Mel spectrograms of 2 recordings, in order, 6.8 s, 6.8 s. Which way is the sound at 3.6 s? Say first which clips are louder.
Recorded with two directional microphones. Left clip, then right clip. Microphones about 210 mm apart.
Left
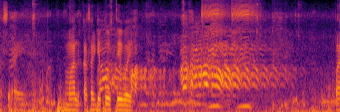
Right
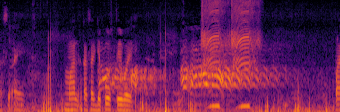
Left 8 dB; 50° left (ahead or behind).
